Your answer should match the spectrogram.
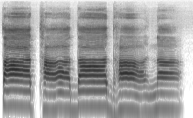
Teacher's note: स्पर्श हो रहा है, दंत से हो रहा है। हमारी जिह्वा देखिए दांत से सट रही है।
